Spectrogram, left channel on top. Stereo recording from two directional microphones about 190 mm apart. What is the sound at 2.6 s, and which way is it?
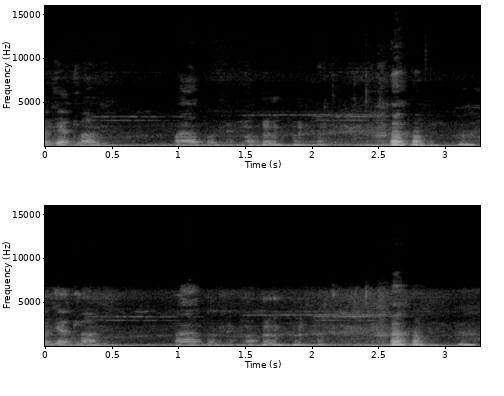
Speech, 30° left (ahead or behind).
